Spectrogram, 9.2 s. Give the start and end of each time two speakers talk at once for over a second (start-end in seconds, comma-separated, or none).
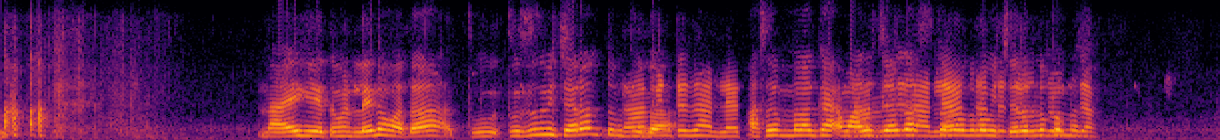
6.4-8.2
